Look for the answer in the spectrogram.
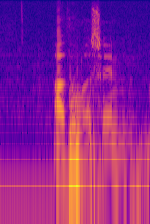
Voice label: "adolescent", Catalan; (m / f) adolescent; teenager

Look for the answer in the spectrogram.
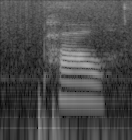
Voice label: "pal", English

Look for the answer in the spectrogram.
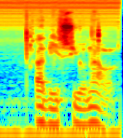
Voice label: "addicional", Catalan; additional; added; extra

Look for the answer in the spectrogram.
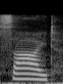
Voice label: "side", English

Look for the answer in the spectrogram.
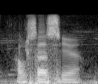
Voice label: "Alsacia", Catalan; Alsace

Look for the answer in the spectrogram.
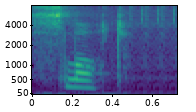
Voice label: "slot", English

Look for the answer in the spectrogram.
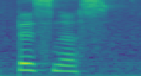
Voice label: "business", English

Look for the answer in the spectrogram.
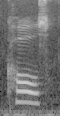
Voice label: "cause", English

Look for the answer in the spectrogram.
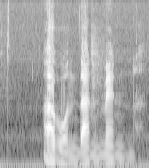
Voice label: "abundantment", Catalan

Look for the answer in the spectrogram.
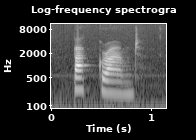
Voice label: "background", English

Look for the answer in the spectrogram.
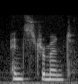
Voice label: "instrument", English

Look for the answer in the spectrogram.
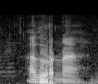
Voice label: "adornar", Catalan

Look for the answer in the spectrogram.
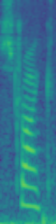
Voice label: "strike", English; vaga; verb tr conj (struck/struck); colpejar

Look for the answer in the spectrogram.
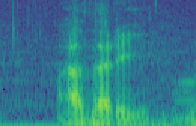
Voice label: "adherir", Catalan; to stick; to adhere (formal)

